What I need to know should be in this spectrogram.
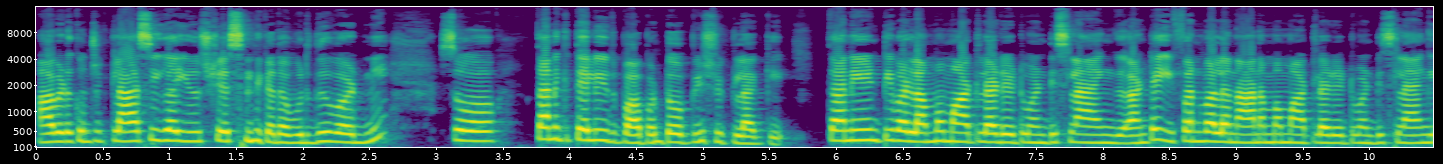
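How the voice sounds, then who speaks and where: A woman teacher explaining a textbook lesson to students. She reads a passage aloud, then explains it patiently, asking questions and answering them herself. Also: a little high. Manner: patient, asks and answers her own questions.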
